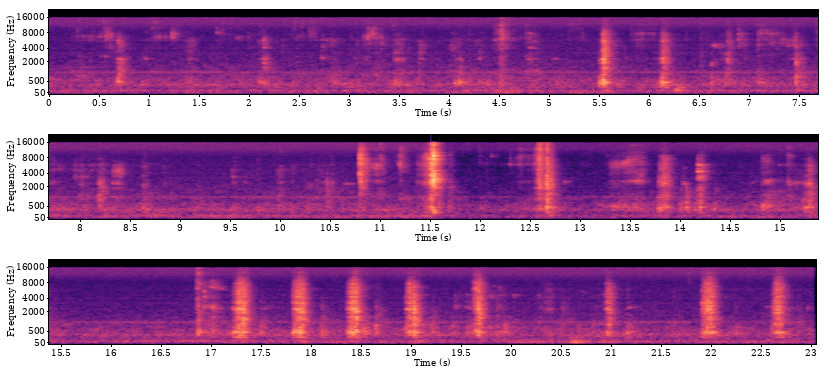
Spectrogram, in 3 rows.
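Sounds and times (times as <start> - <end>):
cucumber crunching being chewed: 10.4 - 11.7.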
